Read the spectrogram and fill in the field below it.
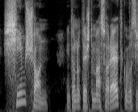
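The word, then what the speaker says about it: שמשון: a mesma a mesma coisa acontece com o nome Sansão que Originalmente era chamson mas passou a ser shimshon então no texto massorético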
